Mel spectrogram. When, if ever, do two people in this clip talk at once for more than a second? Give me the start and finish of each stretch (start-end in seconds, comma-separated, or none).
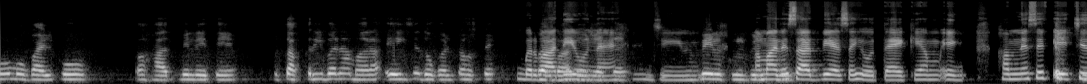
none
